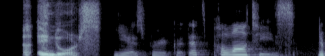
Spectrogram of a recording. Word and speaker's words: Pilates: That's Pilates. The pronunciation is Pilates.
